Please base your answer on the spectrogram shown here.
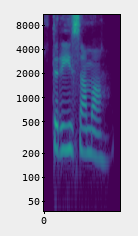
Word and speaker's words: त्रिसामा: Having a call okay ये त्रिसामा that's how you read it right त्रसा हृदयम तस्य शांति अर्थ विनियोजते okay चलो हम फिर से ये श्लोक को एक बार बोल देते हैं।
